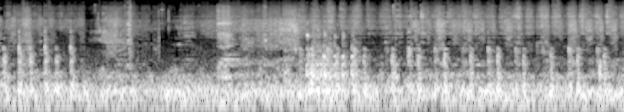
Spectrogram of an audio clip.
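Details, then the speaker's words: Toyota Sienna front end: quick uneven metallic clunks as the steering rack is moved by hand, from play inside the rack; inner tie rod first suspected but found fine, steering rack defective and replaced. "it has a play inside so it's loose inside so this uh this steing Ro is defective that is the thing it's not the inner tie r as I thought before"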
